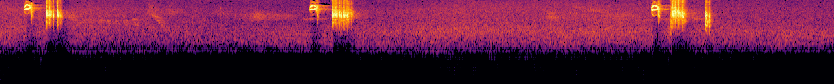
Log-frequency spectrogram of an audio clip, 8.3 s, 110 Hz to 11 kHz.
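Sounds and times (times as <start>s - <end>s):
faint steady hiss: 0.0s - 8.3s
common nightingale Luscinia megarhynchos grating calls: 0.2s - 0.7s, 2.6s - 3.6s, 6.5s - 7.2s.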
